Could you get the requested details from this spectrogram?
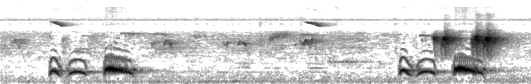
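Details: Female spotted dove, a lively caller, calling other doves: two coo phrases, each two short arched notes followed by a longer, louder coo, about three and a half seconds apart, with faint high chirps from other birds.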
